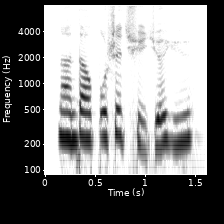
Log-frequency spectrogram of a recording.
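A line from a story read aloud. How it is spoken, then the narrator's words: Hoarse, strained voice. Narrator (Chinese): 艰难发出沙哑沧桑的声音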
